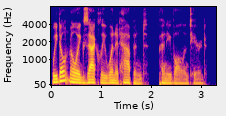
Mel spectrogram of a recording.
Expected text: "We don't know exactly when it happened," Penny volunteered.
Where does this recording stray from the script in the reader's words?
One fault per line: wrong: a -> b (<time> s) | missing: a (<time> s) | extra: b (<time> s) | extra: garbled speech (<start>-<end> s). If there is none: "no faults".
no faults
